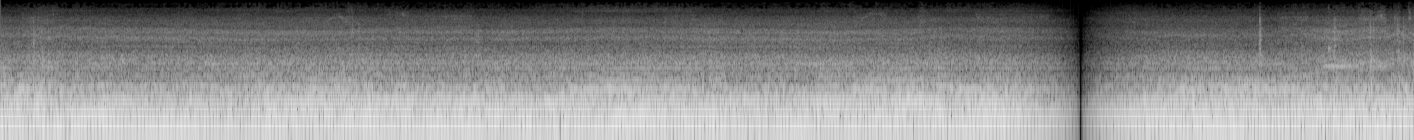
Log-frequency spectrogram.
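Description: Diesel engine of a compact earthmoving machine running steadily under work. About thirteen seconds in it fades out for a moment and comes straight back.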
